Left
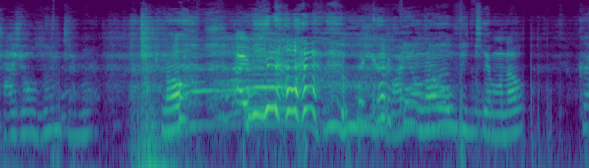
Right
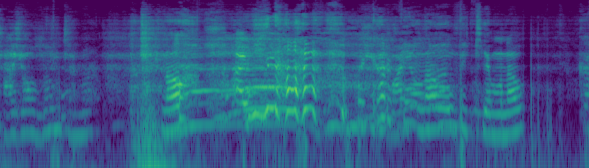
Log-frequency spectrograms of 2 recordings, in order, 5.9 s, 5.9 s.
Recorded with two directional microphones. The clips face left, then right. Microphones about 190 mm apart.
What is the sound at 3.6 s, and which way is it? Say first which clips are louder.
Speech: left 2 dB; 20° left (ahead or behind).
